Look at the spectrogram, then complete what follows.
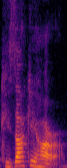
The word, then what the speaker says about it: Kizakihara: information on the battle, it is sometimes called Kizakibaru. Same characters in Japanese, just different way to pronounce them. So on the fields of Kizakihara, we have the Shimazu outnumbered 10-1.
